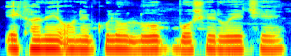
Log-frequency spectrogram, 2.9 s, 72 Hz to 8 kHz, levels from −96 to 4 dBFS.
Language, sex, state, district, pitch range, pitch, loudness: Bengali, male, West Bengal, Cooch Behar, 130-140 Hz, 135 Hz, -16 LUFS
